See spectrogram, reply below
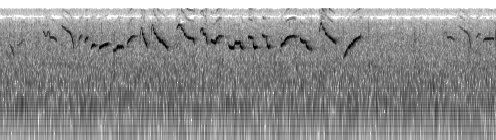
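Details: High-pitched chattering call of a female white-eye in breeding mood, summoning a male: about three seconds of fast, thin, swooping chirps, then quiet with a few faint notes at the end.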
